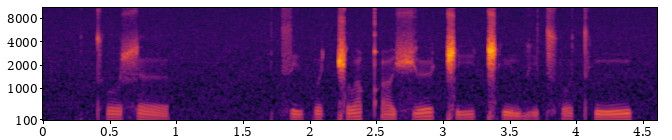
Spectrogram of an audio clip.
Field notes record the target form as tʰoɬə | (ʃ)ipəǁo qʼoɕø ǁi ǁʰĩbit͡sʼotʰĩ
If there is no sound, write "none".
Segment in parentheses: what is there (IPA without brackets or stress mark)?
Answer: t͡s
